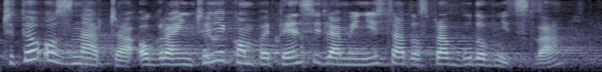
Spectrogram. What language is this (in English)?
Polish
